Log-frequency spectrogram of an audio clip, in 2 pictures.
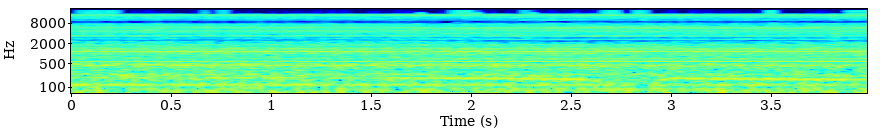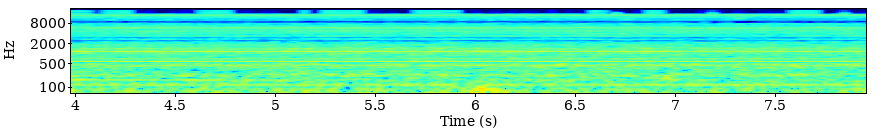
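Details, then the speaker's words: Pump refilling a drained, waterlogged holding tank after pressure switch refit with new Teflon tape: constant motor hum with steady high tones, no cycling or cut-off; owner waits for shutoff, worried the pump is getting hot. "That will shut off at a moment. Like I said, I don't know how long he had it running for, so it's a waiting game. Make sure that tank that pump ain't getting too hot. So, it's been running for a whole hot minute now."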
